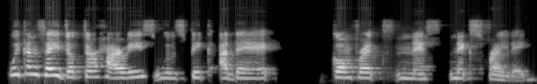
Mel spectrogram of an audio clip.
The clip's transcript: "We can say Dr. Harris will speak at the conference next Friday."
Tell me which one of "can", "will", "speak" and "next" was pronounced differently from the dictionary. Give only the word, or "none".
none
